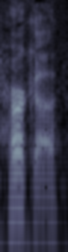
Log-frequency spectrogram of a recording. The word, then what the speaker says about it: Hurka: up top - hat I keep want to say Herrick but that's not the way you pronounce his name it's Hurka and hey check back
